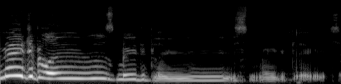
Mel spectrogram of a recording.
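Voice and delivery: talking through laughter, "blues" drawn out. Speaker reacting to someone being moody, laughing while talking. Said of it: "I'm laughing because they're moody".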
